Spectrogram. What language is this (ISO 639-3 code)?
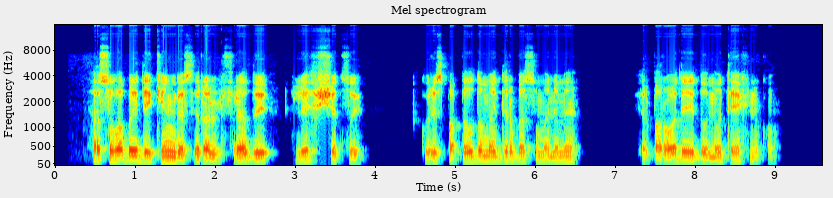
lit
